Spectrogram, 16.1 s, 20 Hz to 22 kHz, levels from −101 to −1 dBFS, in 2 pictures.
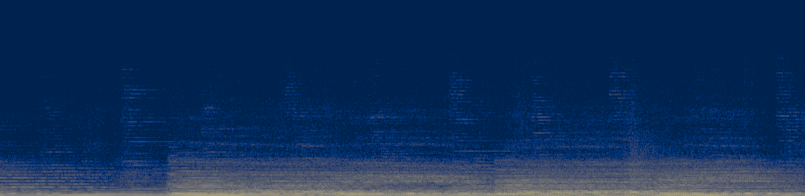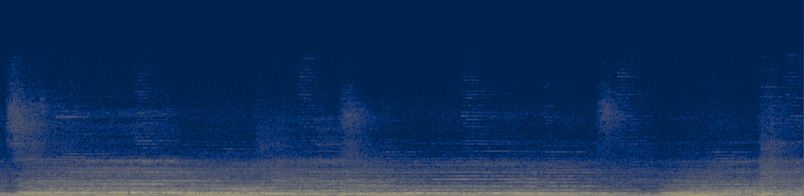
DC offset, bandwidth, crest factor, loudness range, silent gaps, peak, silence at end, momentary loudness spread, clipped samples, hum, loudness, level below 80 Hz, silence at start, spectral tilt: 0.4%; 10 kHz; 14 dB; 3 LU; none; -26 dBFS; 0 s; 9 LU; under 0.1%; none; -42 LUFS; -76 dBFS; 0 s; -8.5 dB/octave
